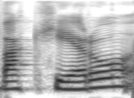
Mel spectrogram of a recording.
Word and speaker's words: Vaquero: beziehungsweise da ist es Vaquero, also mit, mit V geschrieben, aber ich glaube, das V im Spanischen mit, wird wie B ausgesprochen.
